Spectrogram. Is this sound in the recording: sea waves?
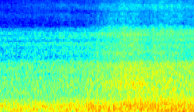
yes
